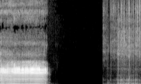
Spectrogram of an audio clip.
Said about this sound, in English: I couldn't stop yawning.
